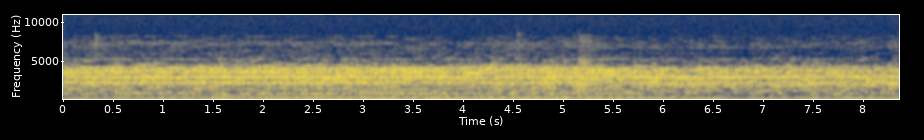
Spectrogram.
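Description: Microwave oven running mid-cycle: a constant low hum with a steady fan-like whir.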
